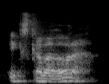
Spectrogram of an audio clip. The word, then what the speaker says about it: excavadora: Excavadora. But you have excava. Va. Excavadora doesn't have that stressed A, right? Do you see what I'm saying? Excavadora is stressed on the O.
